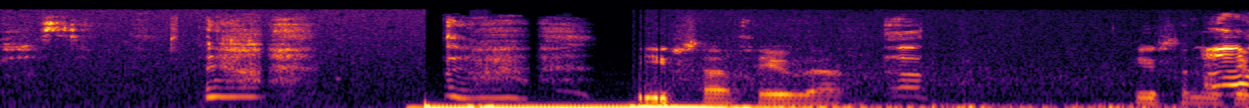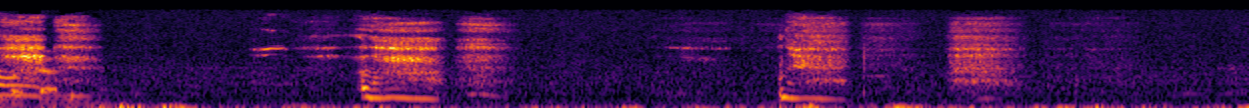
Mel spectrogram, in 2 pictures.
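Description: A young woman speaks with strain close by, breathing hard.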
